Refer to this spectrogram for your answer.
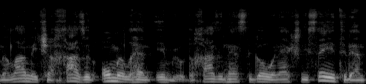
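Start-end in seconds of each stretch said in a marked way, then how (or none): none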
